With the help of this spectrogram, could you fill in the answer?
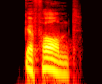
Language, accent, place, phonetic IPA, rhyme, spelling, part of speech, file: German, Germany, Berlin, [ɡəˈfɔʁmt], -ɔʁmt, geformt, adjective / verb, De-geformt.ogg
- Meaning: past participle of formen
